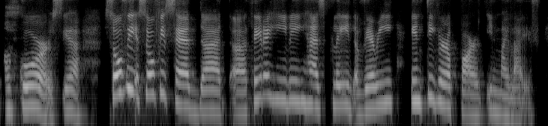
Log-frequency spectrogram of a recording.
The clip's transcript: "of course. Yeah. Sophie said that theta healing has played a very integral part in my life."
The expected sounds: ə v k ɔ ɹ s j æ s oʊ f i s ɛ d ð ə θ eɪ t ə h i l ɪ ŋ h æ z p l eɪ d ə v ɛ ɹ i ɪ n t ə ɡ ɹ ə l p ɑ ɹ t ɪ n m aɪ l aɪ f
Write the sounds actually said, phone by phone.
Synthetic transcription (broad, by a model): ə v k ɔ ɹ s j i s oʊ f i s ɛ d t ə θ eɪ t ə h i l ɪ ŋ h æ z p l eɪ d ə v ɛ ɹ i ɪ n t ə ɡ ə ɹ p ɑ ɹ t ɪ n m aɪ l aɪ f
